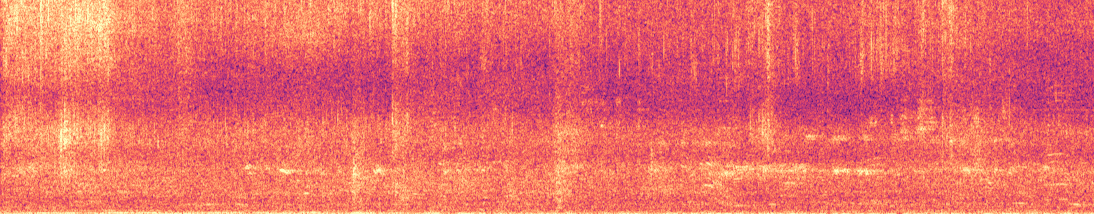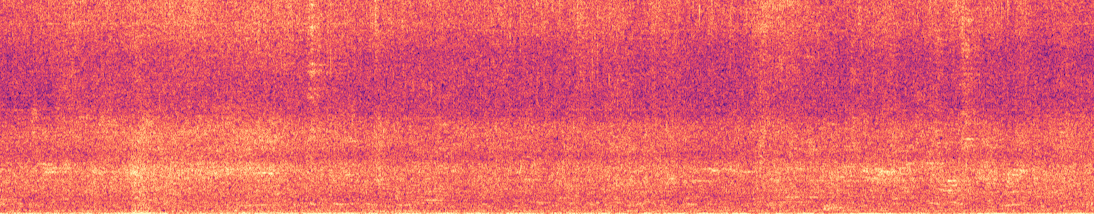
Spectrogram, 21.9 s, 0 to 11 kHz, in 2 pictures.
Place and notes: small Town, Next to the Market
Chihshang Township, Taitung County, Taiwan, 7 September 2014, 13:12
